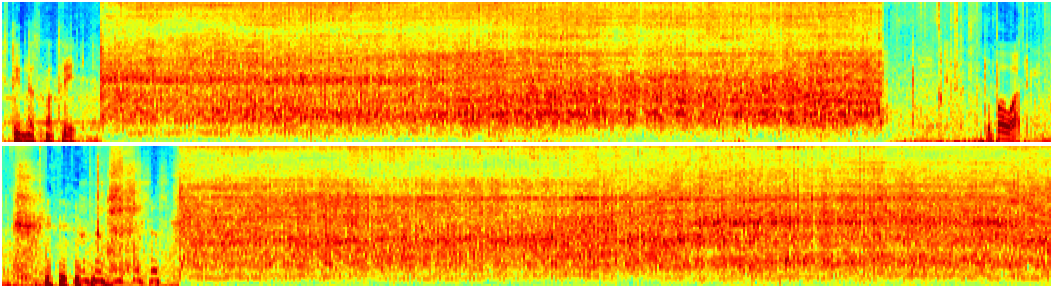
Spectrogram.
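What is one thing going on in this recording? An electric hedge trimmer buzzes steadily, cutting through branches.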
